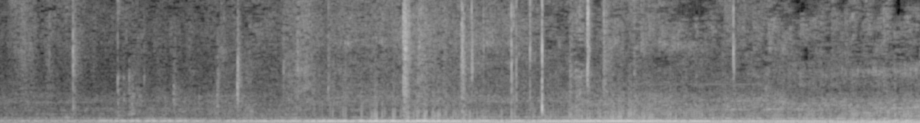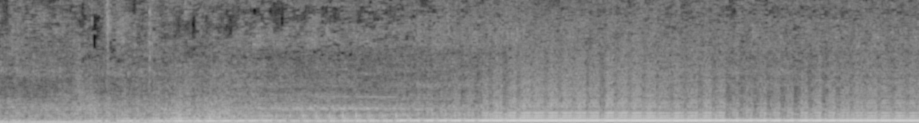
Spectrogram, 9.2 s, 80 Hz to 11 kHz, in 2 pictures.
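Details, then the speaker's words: Nissan R35 GT-R in limp mode with warning lights on the cluster: fires and settles into a strong even rumble, revs step up cleanly without knock or misfire; normal start and idle. "But I'm going to show you guys that the car does run. My baby Shunar Bangla does run, but"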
